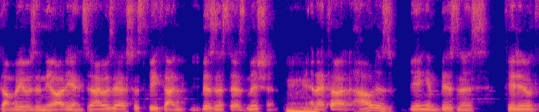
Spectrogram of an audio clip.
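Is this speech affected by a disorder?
Yes: Parkinson's; things slower.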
